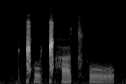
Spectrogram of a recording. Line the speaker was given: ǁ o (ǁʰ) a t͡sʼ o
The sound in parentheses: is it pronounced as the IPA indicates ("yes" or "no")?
yes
